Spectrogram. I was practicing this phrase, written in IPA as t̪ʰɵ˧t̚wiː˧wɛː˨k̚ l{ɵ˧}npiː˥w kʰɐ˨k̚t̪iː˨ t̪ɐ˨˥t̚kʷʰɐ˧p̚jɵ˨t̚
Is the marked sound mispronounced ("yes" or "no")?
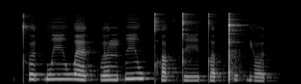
no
